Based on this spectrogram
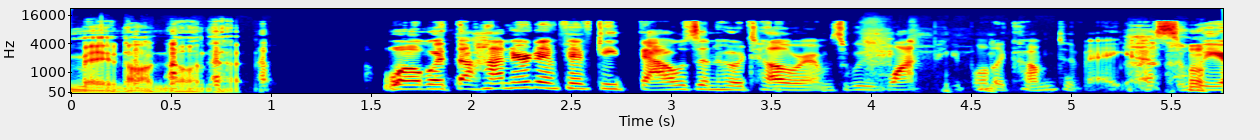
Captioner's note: laugh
